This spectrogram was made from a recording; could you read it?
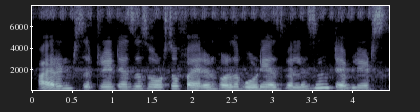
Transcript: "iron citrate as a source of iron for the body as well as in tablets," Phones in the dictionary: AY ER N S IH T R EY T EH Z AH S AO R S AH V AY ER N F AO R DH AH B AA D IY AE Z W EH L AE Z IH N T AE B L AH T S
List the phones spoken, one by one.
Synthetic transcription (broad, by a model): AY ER N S T R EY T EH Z AH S AO L S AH F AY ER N F AO R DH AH B AA D IY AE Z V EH L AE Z IH N T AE B L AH T S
